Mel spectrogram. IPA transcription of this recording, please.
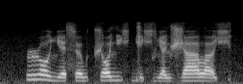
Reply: ɹ ɔ ʎ ɛ s œ w t͡ʃ ɔ lʲ i ç ɡʲ ɛ ç ʎ a lʲ ʒ a lˠ ɐ ç

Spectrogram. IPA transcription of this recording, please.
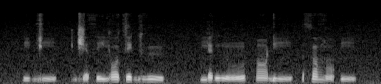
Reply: i˧˩ ɡ i˧˩ | d͡ʒ ɛ˩˧ θ i˧ j ɔ˥˧ t e˥˧ ɡʱ ʉ˥˧ | j ɛ˧ ɡ n õ˩˧ | ɑ˥˧ ɠ i˧˩ | θ ɒ˥ ɦ ɑ̃˧˩ ʔ i˧˩

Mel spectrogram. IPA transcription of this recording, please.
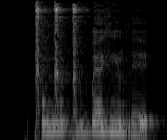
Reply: ǁ õ ŋ͡ǁ ʉ ɡ͡ǁ ũ ɓ ɛ vʲ ũ r e

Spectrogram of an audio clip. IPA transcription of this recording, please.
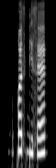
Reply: qʷ i s bʲ ɵ s æ

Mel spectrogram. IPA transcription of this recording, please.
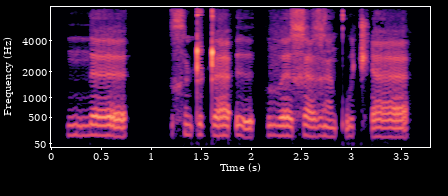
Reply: nː ɛ | x ə̃ ʈ ə ʈ æ ʔ ɪ | v ɛ x æ ɣ æ̃ kʷʼ ʌ t͡ʃʼ æ

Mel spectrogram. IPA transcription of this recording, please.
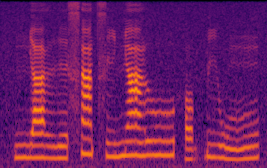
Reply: ɲ a˨ ɣ ɪ˨ s ã˦ t͡s i˨ ɲ ã˦ ɣ uː˦ h ɔ˨ k͡p i˦ w ũ˨˦

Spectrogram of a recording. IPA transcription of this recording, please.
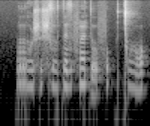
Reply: r ɔ̤ ʂ ə̤ ʂ z ɔ̤ t ə z f ə̃ t o̰ f | ǀ ɔ̤

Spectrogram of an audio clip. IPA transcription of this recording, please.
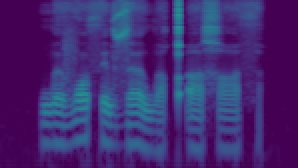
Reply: w ə˧ v ɔ˥ θ ɪ˧ w z ɜ˧˩ w ʊ˩˧ qʼ ɜ˧˩ χ ɑ˧ θ

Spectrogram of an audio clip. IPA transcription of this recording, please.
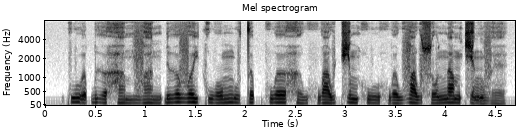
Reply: k w ṵ˧˨ ə̯ ɓ ɨ˧˩ ə̯ h a̤˨˩ m v a̤˨˩ n ɗ ɨ˧ ə̯ v ə˧ j k w o˨˦ m u˧˩ t̪ ə˦˥ p̚ h w əː˧ h ə̤˨˩ w h w a˨˦ w t͡ɕ ə˧ m h w u˧˩ h w ə˨˦ w v a˧ w s o˨˦ n a˧ m t͡ɕ a̰˧˨ ŋ v ɛ̤˨˩

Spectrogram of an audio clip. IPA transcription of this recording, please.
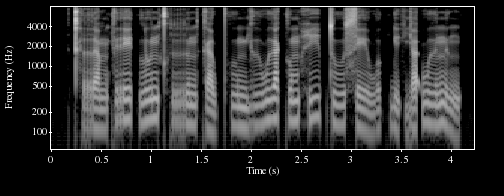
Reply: kʰ r a˧ m k r eː˥˩ t̚ l u˥˩ n kʰ r u˧ n k a˩˦ w pʰ uː˧ m j ɯː˦˥ w ɯ˥˩ a̯ k o˥˩ m h iː˥˩ p̚ t uː˦˥ s eː˨˩ w o˥˩ k̚ l i˨˩ ʔ j a˦˥ ʔ w ɯː˦˥ n ɯ˨˩ ŋ

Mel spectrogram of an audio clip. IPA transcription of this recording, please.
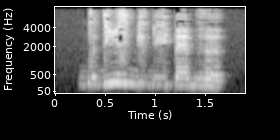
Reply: ɡ ʊ d i z bʲ ʊ ɡ vʲ ə p ɛ bʱ ə

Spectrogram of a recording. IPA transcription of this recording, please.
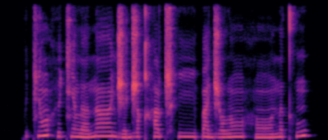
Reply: t͡ɕ ɔ̃ h ʏ t͡ɕ ɐ̃ l ɐ n ɐ̃ː d͡ʒ ɐ d͡ʒ ə qʰ a ʈ͡ʂʰ iː ɓ a d͡ʒ ɔ ð ɔ̃ː h ɔ̃ː n ɐ kʰ ũ

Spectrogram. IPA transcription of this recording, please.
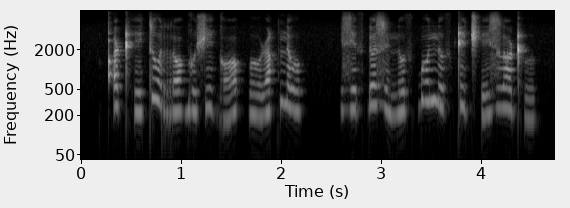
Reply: qʼ ʊ˧ ʈʰ e˩˥ t o˥˩ r ɔ˧ ɡ o˧ ʃ e˥˩ ɡ ɔ˩˥ | o˩ ɹ ɪ˥ q n o˧ | z e˧ θ ɗ ʌ˥ z ɵ˩ n o˧ θ ɓ o˥ n ʊ˩˥ θ ʈ ɪ˥˩ t͡ʃʼ e˩˥ z l ɔ˥˩ ʈʰ ʊ˩

